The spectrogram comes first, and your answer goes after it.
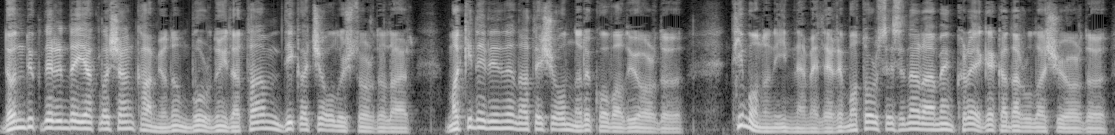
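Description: Bright-toned male audiobook narrator. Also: fairly low pitch, lively intonation. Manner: dramatic measured reading.

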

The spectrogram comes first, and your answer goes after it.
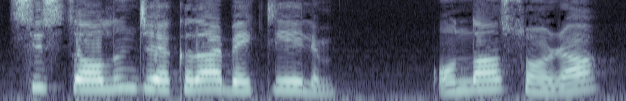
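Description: A loud, commanding man addresses a frightened crowd, as a woman reading a story puts him on. He speaks in raised, forceful bursts. It is an audiobook reading by a single narrator. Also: a little high, moderate pace, no echo, voice pushed up, natural voice.

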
